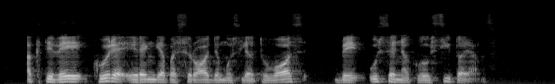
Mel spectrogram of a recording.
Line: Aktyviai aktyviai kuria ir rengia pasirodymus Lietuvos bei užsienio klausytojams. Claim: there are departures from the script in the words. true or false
true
